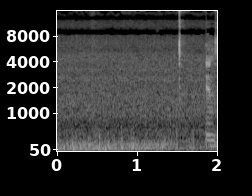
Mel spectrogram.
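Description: Steady low machine hum, like a fan running, with a single light click about one and a half seconds in.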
